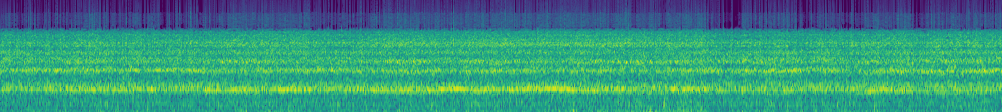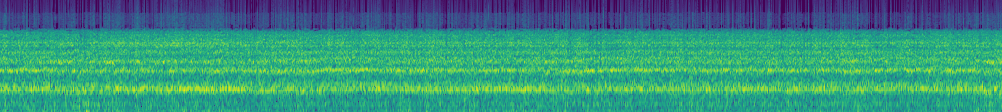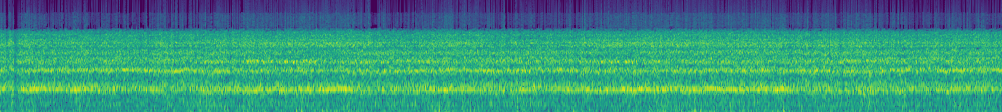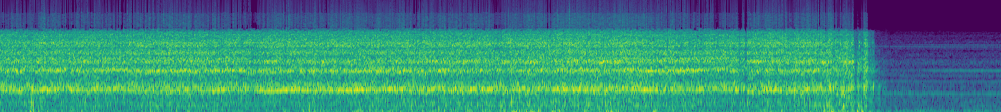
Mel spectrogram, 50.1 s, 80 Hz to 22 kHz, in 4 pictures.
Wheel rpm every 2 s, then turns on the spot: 230, 230, 220, 220, 220, 220, 230, 220, 220, 230, 230, 230, 230, 230, 220, 220, 220, 230, 230, 230, 220, 230, 230, 230, 50.
none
